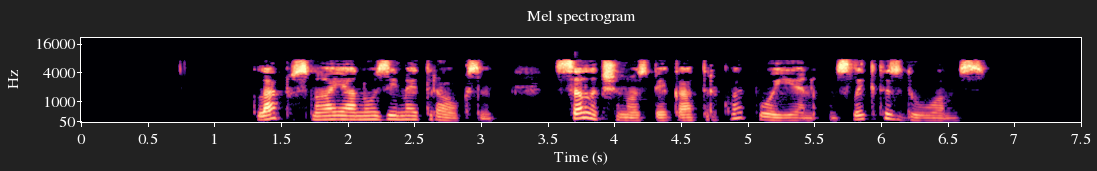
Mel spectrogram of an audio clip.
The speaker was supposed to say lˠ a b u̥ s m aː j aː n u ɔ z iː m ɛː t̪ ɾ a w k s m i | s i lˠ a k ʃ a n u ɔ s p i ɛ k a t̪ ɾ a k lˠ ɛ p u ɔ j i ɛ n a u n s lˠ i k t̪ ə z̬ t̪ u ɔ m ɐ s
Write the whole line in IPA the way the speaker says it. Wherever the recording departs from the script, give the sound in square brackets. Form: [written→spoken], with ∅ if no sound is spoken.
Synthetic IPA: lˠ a [b→p] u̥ s m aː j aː n u ɔ z iː m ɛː t̪ ɾ a w k s m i | s [i→a] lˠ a k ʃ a n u ɔ s p i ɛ k a t̪ ɾ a k lˠ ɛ p u ɔ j i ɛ n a u n s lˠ i k t̪ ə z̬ [t̪→d̪] u ɔ m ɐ s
